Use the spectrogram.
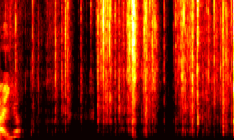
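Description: Paper is crumpled and handled during a card-crafting session with stamps and dies: crisp, irregular crinkles and rustles come in quick bursts, close and fairly soft, with someone talking over them.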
